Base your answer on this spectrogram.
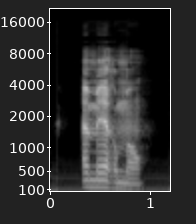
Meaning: bitterly
- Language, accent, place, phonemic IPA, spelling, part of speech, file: French, France, Lyon, /a.mɛʁ.mɑ̃/, amèrement, adverb, LL-Q150 (fra)-amèrement.wav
